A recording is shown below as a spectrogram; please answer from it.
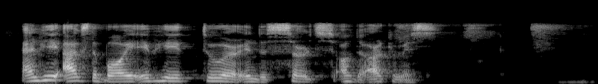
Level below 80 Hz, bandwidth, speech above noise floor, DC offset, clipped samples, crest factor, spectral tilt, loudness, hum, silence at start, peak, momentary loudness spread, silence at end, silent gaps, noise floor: -62 dBFS; 7.6 kHz; 25 dB; under 0.1%; under 0.1%; 20 dB; -2 dB/octave; -18 LUFS; none; 0.2 s; 0 dBFS; 21 LU; 0.4 s; 5.08-5.23 s; -45 dBFS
